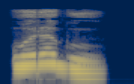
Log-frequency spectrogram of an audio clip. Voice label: "ಓರ್ಗೈ", Kannada

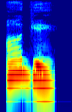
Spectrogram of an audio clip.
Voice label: "ಆಖ್ಯೆ", Kannada

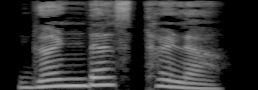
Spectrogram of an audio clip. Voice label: "ಗಂಡಸ್ಥಳ", Kannada

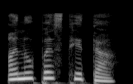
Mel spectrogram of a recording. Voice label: "ಅನುಪಸ್ಥಿತ", kannada

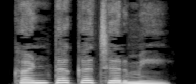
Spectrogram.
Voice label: "ಕಂಟಕಚರ್ಮಿ", Kannada

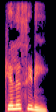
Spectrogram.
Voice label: "ಕೆಲಸಿಡಿ", Kannada

